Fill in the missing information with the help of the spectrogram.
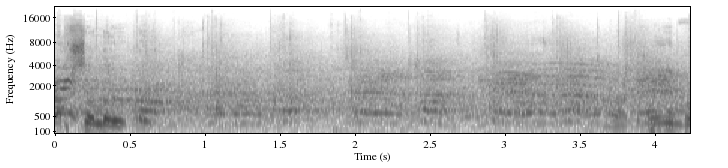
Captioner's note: audience chanting faintly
